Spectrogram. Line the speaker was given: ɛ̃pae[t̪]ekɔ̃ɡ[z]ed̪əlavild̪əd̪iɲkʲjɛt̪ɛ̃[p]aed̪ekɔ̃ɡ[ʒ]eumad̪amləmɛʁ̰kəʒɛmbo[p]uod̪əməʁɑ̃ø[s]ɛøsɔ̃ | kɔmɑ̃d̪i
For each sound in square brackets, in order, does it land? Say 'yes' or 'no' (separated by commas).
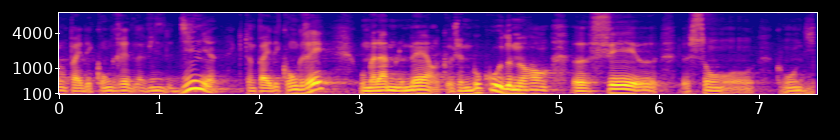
no, no, yes, no, no, no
